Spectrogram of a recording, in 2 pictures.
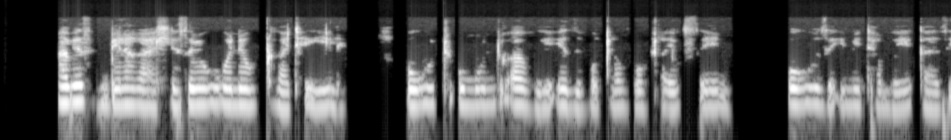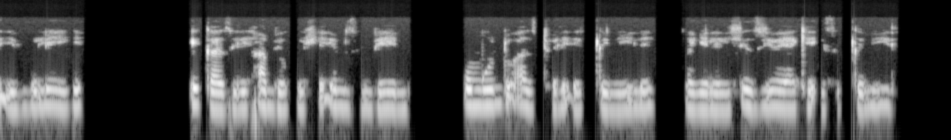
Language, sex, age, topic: North Ndebele, female, 25-35, health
